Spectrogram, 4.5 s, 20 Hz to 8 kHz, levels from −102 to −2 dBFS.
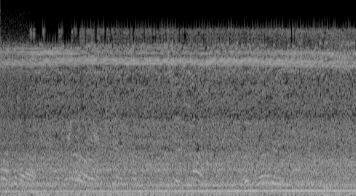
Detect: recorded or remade recorded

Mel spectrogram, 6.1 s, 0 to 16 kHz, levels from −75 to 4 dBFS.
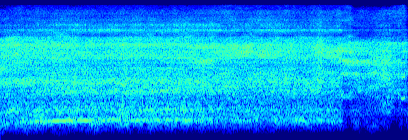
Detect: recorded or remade remade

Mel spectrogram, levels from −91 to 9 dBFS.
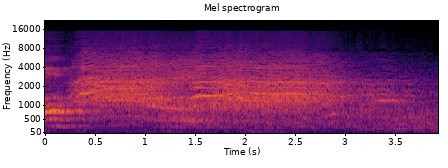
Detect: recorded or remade recorded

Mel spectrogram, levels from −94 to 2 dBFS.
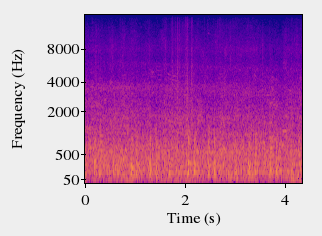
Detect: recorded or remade recorded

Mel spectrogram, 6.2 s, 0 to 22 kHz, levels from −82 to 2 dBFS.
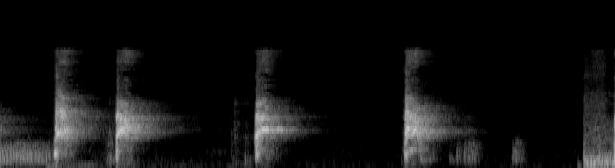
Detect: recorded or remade remade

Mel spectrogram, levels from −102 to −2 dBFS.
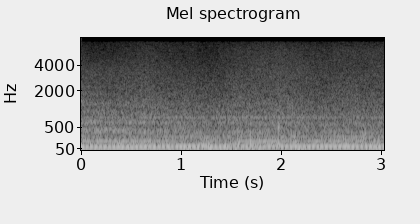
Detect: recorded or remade recorded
